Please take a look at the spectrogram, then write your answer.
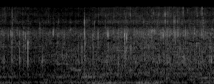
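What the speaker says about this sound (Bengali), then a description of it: "তেল গরম হয়ে গেছে পেঁয়াজ কুচি দিয়ে দিলাম" Chopped onion dropped into hot oil in a pan, sizzling steadily with a bright crackle and scattered pops, close and even in level throughout, with no voices.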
